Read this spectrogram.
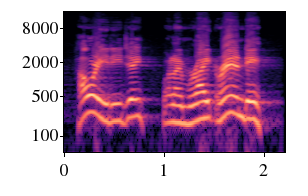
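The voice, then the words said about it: Bad put-on Irish accent. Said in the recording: “I just did that in a shitty Irish accent.”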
